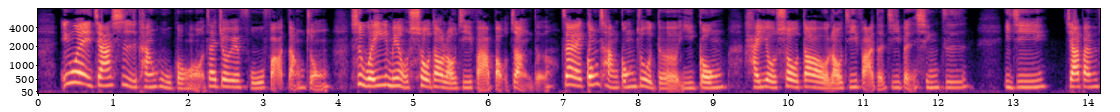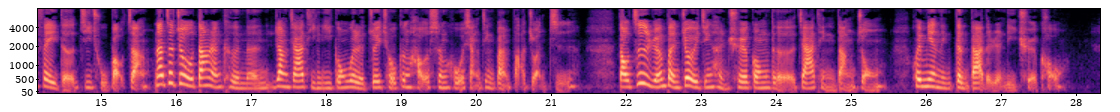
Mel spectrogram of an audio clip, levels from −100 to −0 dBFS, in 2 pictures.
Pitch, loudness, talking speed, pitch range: 225 Hz, -17 LUFS, 235 characters per minute, 205-255 Hz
